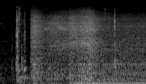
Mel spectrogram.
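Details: 2011 Chevy Malibu with intermittent no-crank, started with an ammeter fused in series with the suspect fuse: a click, then brisk, even starter whir holding steady without stumbling; normal cranking.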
